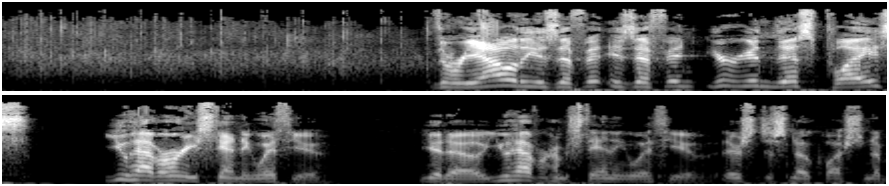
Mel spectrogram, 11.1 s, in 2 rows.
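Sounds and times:
audience clapping: 0.0s - 3.4s
speech: 2.7s - 11.0s.

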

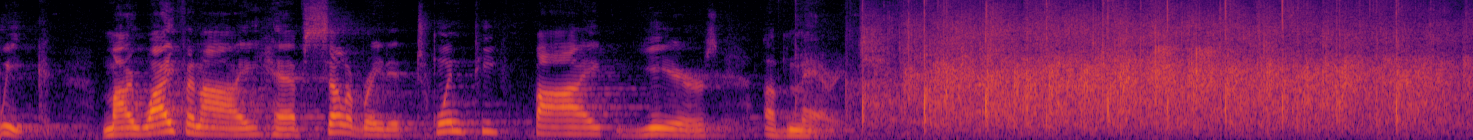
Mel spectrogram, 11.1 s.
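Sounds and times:
speech: 0.0s - 6.6s
audience applause: 6.4s - 11.0s.

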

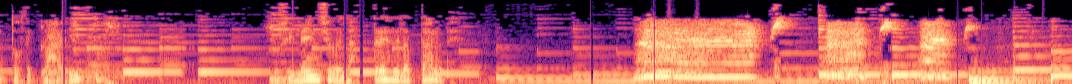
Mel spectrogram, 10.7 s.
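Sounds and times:
speech: 0.1s - 1.4s, 2.7s - 4.7s
donkey braying: 6.3s - 9.9s.

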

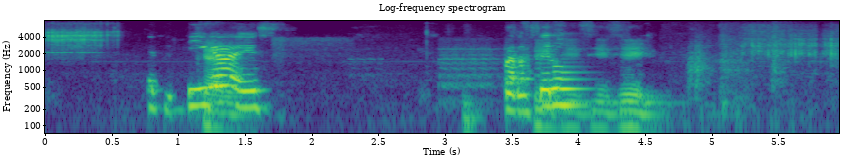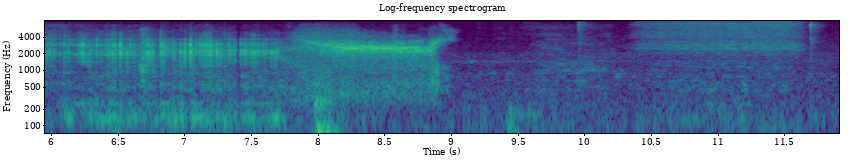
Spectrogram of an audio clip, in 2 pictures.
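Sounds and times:
speech: 0.8s - 1.8s, 3.1s - 4.7s
steam blasting out in a sustained hiss: 10.4s - 11.7s.

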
